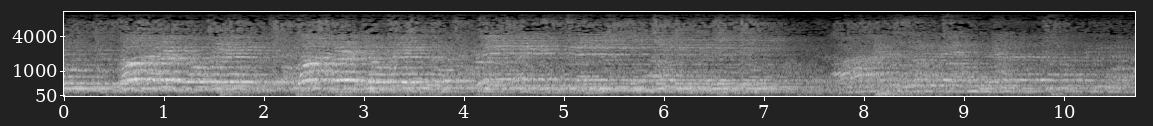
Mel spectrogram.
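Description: A small group of men and women singing together with several strummed ukuleles, with a brief break in the singing a little past the middle before the next line starts.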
